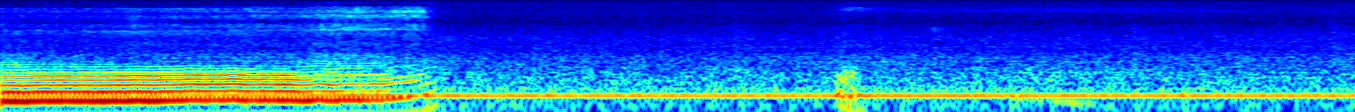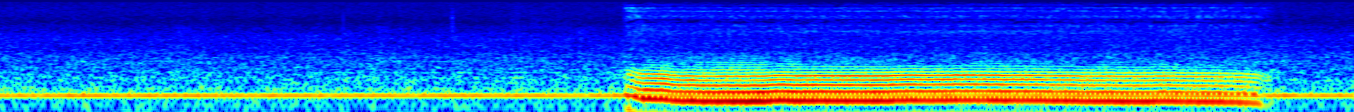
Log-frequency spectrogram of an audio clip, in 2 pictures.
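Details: Dog sleeping comfortably: two long, loud, buzzing snores about eight seconds apart over a steady background hum; snoring.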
